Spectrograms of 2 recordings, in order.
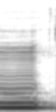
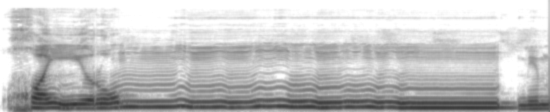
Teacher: তানভীনের পরে যদি মিম আসে মিমের উপর যদি তাদিদ থাকে ইদগামে বাগুন্না করে পড়তে হয়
